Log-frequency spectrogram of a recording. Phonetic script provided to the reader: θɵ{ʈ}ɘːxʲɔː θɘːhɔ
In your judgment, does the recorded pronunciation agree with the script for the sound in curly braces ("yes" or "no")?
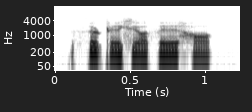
yes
